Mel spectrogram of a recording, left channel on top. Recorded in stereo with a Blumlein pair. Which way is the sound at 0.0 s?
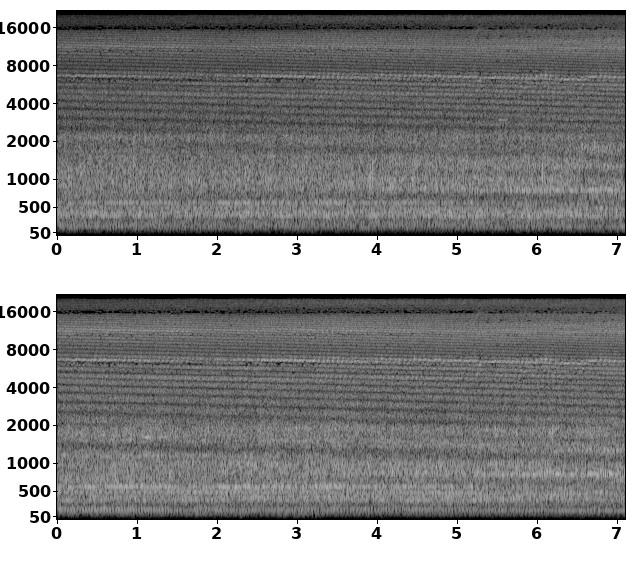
15° right.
